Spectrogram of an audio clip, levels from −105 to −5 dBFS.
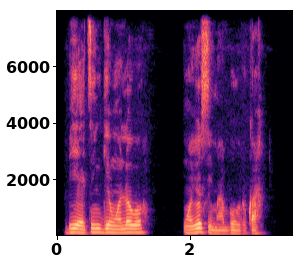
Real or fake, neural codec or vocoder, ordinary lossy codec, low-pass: real; none; none; none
